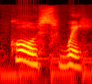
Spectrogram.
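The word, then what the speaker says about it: khoswe: Okay, so a rat in Chinyanja, it is Koswe. Koswe. And how do we spell it?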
